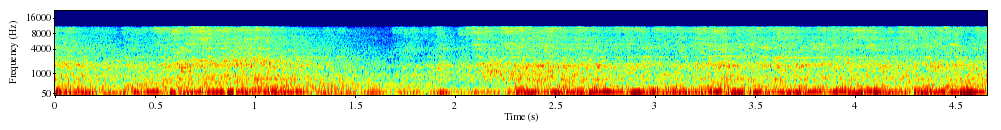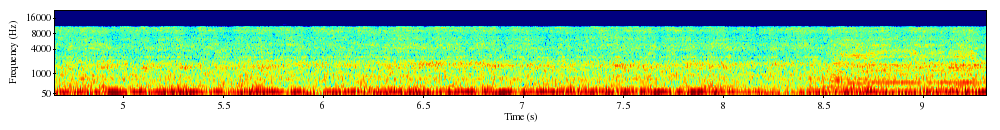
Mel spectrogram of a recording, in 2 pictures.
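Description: Ford XB Falcon GS Fairmont's propane-fuelled V8 idling steadily. Near the end a higher steady whine joins in and the sound grows a little louder.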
